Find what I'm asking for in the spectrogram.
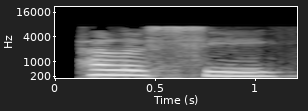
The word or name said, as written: helice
